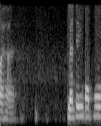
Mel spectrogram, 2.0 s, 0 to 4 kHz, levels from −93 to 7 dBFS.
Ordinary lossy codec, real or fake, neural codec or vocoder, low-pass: none; real; none; 3.6 kHz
